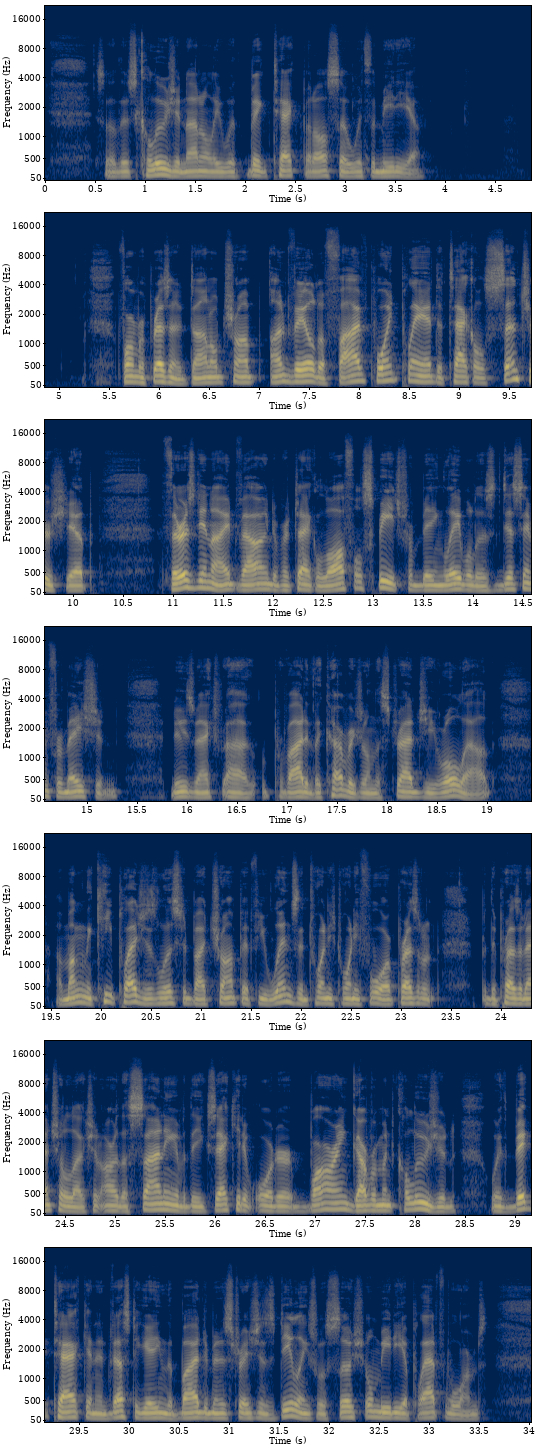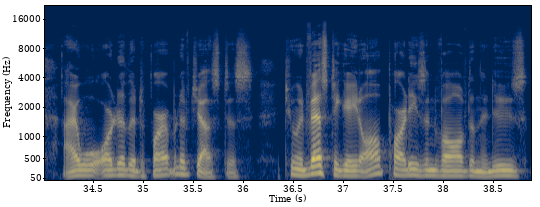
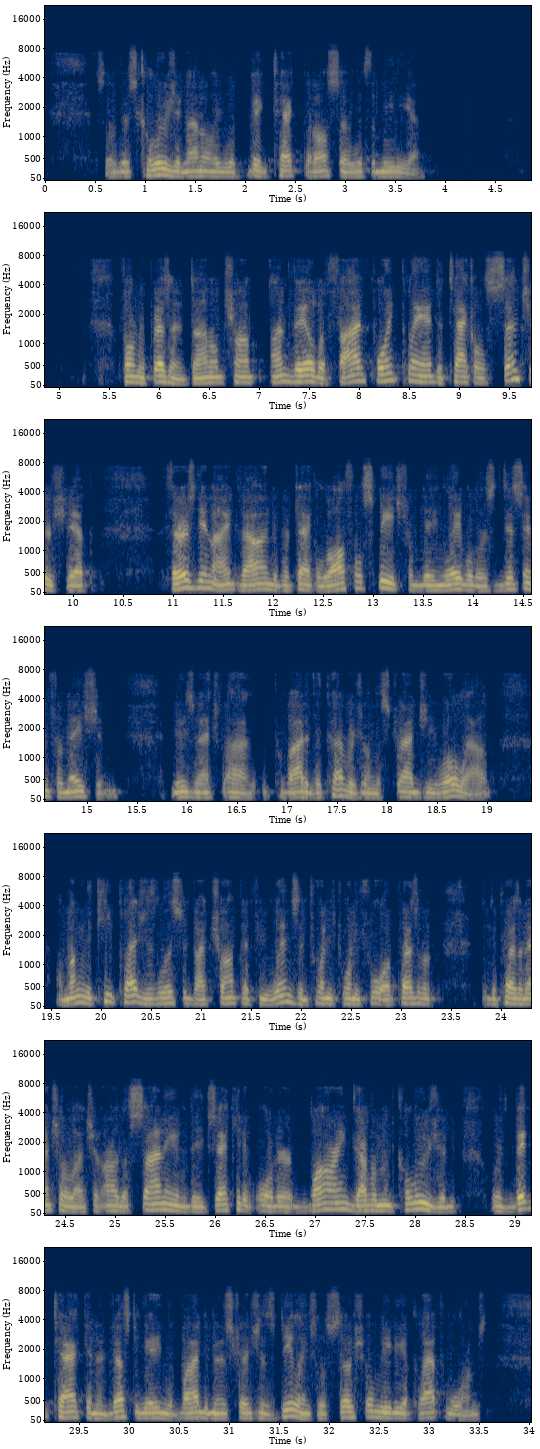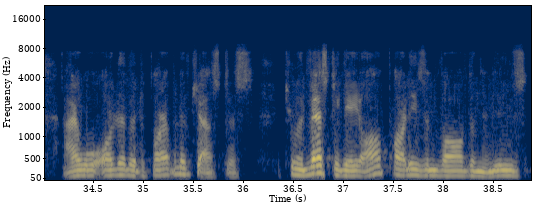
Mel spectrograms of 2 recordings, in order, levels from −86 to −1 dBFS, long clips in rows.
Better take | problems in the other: first | garbled, watery; badly; nothing above 7.5 kHz

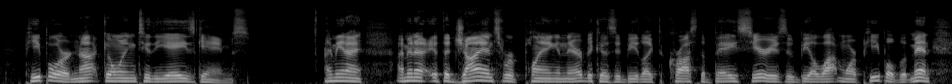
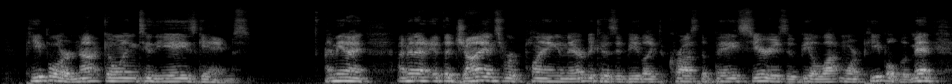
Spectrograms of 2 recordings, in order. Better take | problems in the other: first | off-mic speech; far // room echo; very slight; dies away in 0.2 s

